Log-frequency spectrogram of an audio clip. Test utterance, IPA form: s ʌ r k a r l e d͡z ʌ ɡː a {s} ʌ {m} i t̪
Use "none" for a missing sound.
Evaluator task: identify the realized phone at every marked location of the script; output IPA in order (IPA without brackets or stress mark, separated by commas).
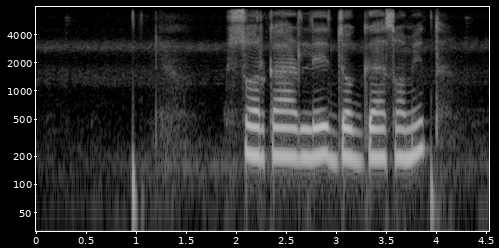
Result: s, m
